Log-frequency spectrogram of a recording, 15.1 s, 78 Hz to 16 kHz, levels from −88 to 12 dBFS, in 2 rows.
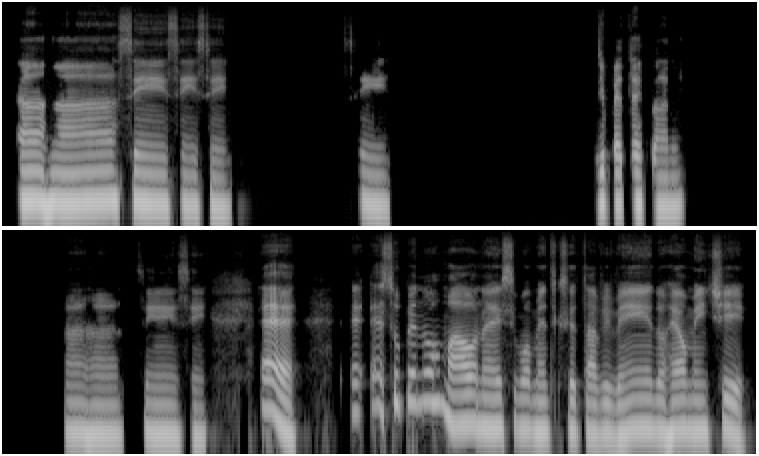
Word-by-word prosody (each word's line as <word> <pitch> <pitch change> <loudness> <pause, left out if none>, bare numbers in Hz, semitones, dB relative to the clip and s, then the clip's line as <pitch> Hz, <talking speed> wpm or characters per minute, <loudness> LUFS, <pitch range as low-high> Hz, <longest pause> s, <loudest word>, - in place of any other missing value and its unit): Aham. 140 0 +4
Sim, 135 -2 +1
sim, 130 +1 -4
sim. 120 -1 -4 1.3
Sim. 130 -3 -1 2.1
De 140 +1 +1
Peter 135 +1 0
Pan, 125 -1 -1
né? 125 - -1 1.4
Aham, 125 -1 0 0.2
sim, 125 -2 -1
sim. 120 0 -6 0.5
É, 165 - +4 0.5
e 210 0 -6
é 240 -1 -4
super 265 +3 -3
normal, 175 -13 +2
né, 150 -1 +2
esse 150 +1 -2
momento 140 -2 -1
que - - -12
você 140 - -1
tá 130 0 -2
vivendo, 135 +3 +1
realmente 140 -2 +1
140 Hz, 100 wpm, -22 LUFS, 130-145 Hz, 2.1 s, Aham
